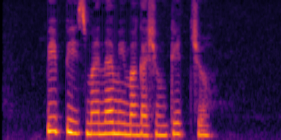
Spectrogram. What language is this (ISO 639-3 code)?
qvl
